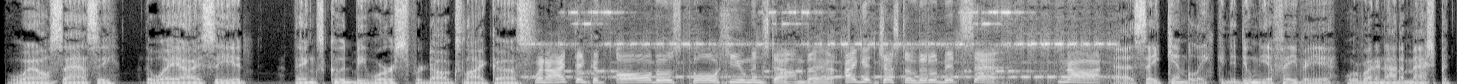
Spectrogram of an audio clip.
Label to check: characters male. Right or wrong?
Right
